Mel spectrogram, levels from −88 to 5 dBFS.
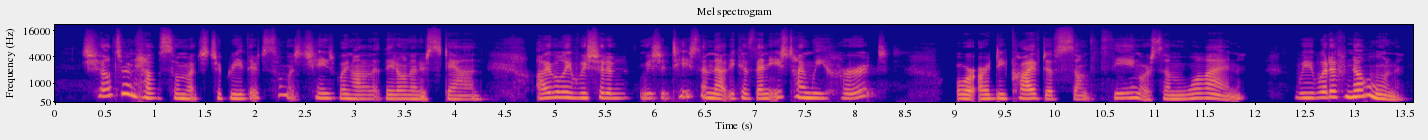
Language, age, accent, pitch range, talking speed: English, 50-69, American, 205-250 Hz, 180 wpm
